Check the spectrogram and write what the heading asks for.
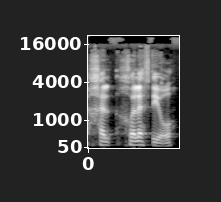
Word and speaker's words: Skellefteå: Skellefteå.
